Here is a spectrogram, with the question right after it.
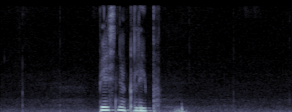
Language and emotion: Russian, neutral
